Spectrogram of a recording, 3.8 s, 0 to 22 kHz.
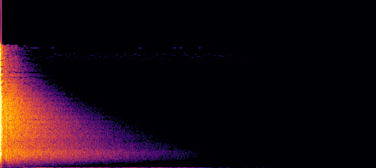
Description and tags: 3AUC IR CLOSE 001
These samples were all recorded at Third Avenue United Church in Saskatoon, Saskatchewan, Canada on Sunday 16th September 2007. The occasion was a live recording of the Saskatoon Childrens' Choir at which we performed a few experiments. All sources were recorded through a Millennia Media HV-3D preamp directly to an Alesis HD24 hard disk multitrack.Impulse Responses were captured of the sanctuary, which is a fantastic sounding space. For want of a better source five examples were recorded using single handclaps. The raw impulse responses are divided between close mics (two Neumann TLM103s in ORTF configuration) and ambient (a single AKG C426B in A/B mode pointed toward the roof in the rear of the sanctuary).
response, impulse, location-recording, avenue, choir, united, third, church, sanctuary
